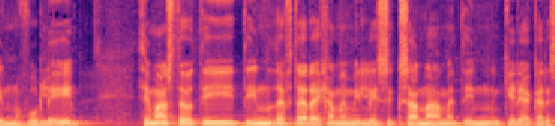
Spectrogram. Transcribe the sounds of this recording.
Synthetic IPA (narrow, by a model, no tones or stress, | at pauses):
invuli | θimɐst̪e̞o̞t̪it̪inðe̞ft̪e̞ɾɐixɐme̞milisiksɐnɐme̞t̪inciɾiɐkɐɾis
